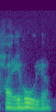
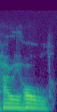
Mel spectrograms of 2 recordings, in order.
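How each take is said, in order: First: The name is pronounced the Norwegian way. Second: The name is pronounced the English way. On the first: It is the original form used at home. "but in Norwegian it's it's Harry Hole" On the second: It is the simpler form used with foreign audiences. "I call him Harry Hole when I'm abroad"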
